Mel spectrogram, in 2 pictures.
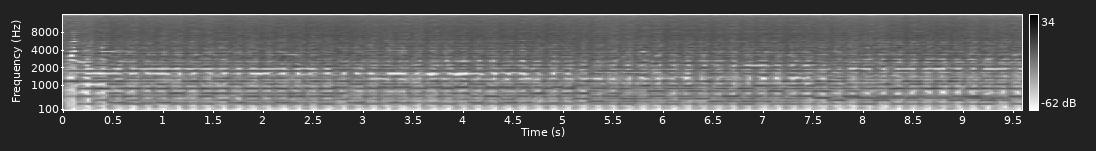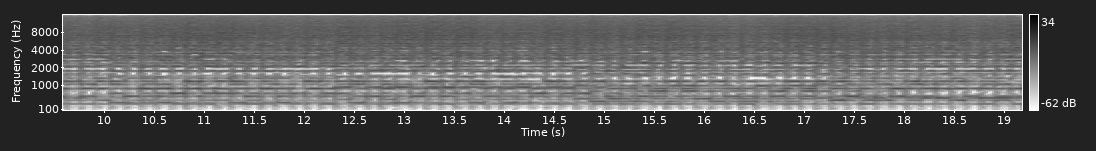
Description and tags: Distorted Synth Atmoslead
Ambient arp lead thing. Could probably pass for a guitar. Created in Logic Pro X by adding distortion, stereo spread, delay, and reverb from Kontakt Guitar Rig to a modulated triangle wave in Serum.
100-bpm, 100bpm, ambient, arp, arpeggiator, atmosphere, D, delay, Distortion, electric, electronic, guitar, key-of-D, lead, loop, loops, metal, music, reverb, rhythmic, riff, stereo, synth, synthesizer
